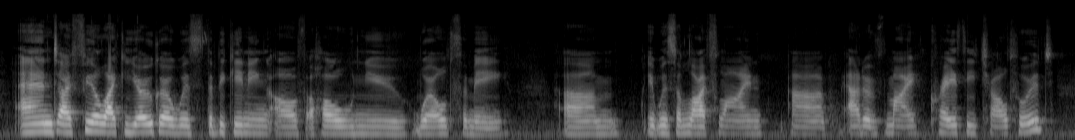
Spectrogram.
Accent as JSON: {"language": "English", "town": "Melbourne", "region": "Victoria", "country": "Australia", "tie": "born or raised there", "said": "So I was born in Melbourne, raised in the 60s and 70s."}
